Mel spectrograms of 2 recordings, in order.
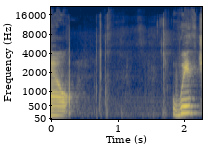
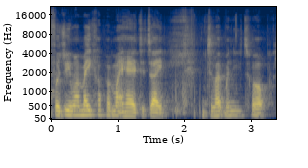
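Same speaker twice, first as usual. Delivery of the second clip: ordinary talk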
